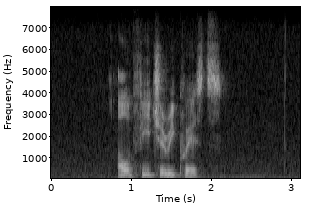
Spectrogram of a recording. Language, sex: English, male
